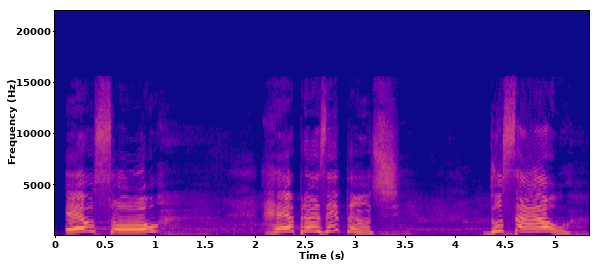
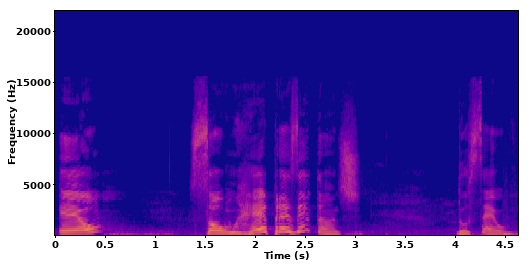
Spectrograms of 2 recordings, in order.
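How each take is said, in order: First: It is said with more force and energy. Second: It is said in a calm, plain voice.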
